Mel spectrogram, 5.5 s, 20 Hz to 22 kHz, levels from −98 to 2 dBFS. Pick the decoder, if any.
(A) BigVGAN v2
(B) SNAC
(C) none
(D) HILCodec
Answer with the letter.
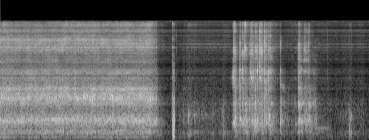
D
